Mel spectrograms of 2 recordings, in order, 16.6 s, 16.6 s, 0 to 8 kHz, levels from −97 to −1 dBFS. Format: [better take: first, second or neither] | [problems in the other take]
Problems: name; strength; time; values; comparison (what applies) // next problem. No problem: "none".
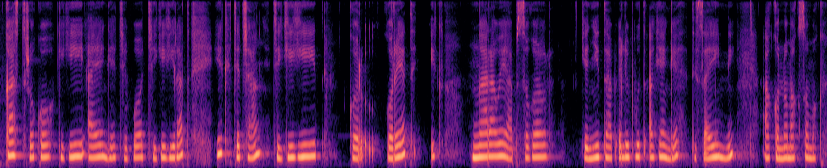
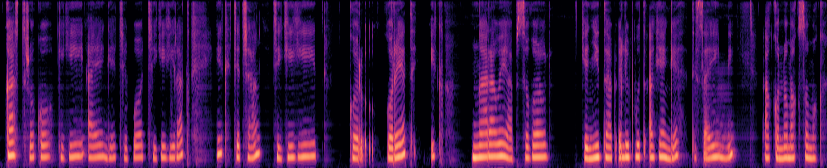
first | noise reduction (neural mask model DeepFilterNet 3)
